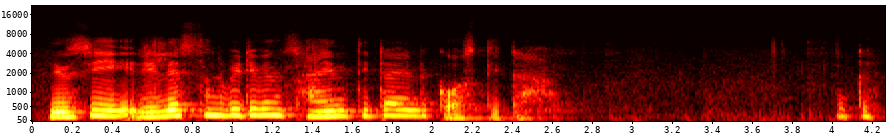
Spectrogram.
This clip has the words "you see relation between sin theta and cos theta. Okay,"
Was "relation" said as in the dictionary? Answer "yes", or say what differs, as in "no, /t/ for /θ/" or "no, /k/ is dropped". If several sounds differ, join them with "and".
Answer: no, /s/ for /ʃ/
